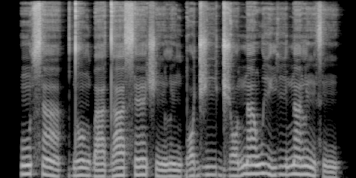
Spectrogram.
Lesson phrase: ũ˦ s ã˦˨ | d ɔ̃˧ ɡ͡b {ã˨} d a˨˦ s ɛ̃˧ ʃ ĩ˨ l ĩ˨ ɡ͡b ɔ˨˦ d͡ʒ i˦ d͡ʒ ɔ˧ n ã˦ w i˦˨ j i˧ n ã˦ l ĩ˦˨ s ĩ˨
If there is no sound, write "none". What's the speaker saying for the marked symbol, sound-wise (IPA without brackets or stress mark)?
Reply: a˨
